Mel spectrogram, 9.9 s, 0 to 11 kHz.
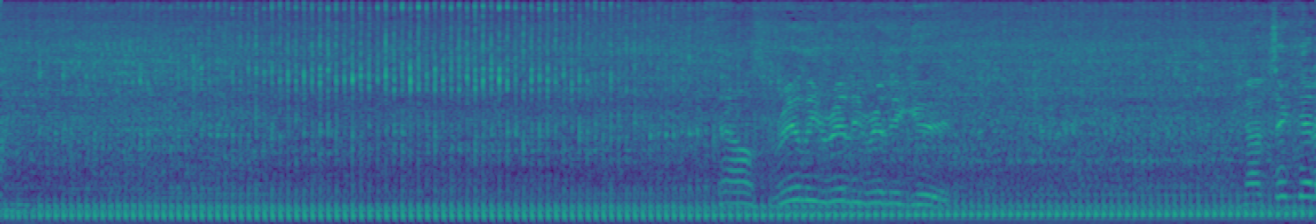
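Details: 150cc GY6 scooter, abandoned, reassembled, first start on a charged battery; quick, even putter with a steady beat and no knocks or rattles, idles cleanly.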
